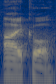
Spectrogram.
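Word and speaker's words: Ichor: fill it with magical i call that's pronounced i called i know i pronounced it right choose your i call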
